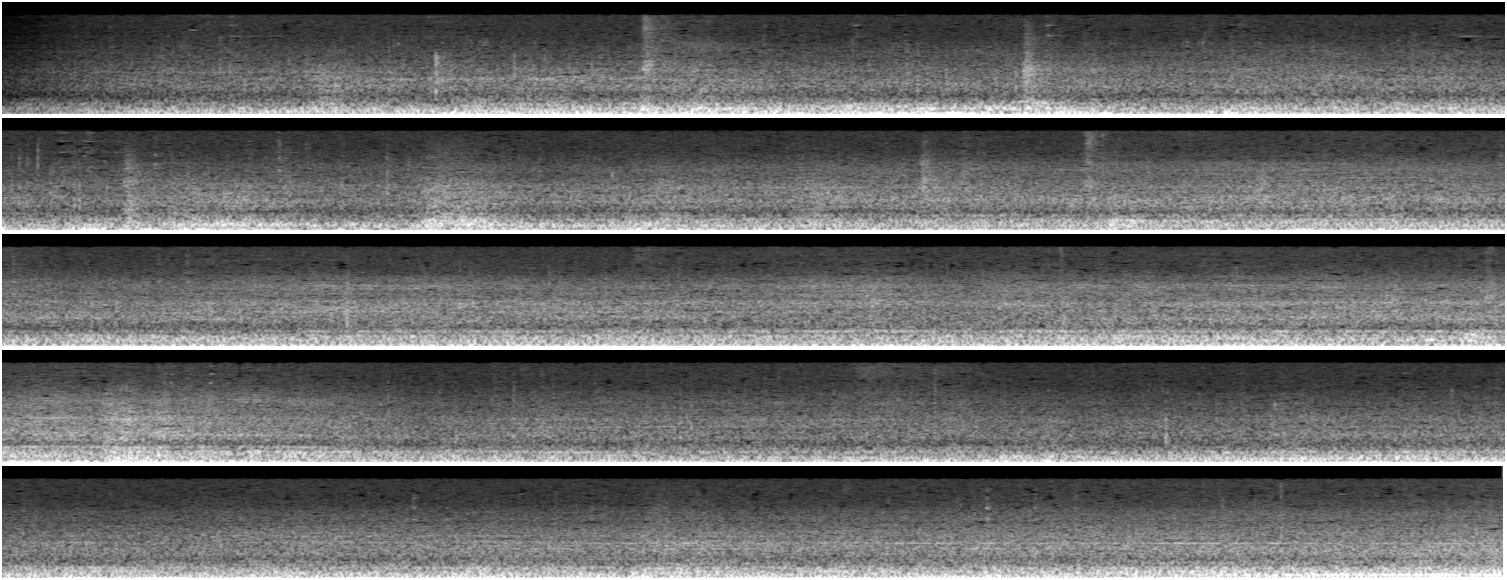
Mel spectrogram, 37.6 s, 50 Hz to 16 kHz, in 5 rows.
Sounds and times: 0.0s Passing by cars and trucks 37.5s

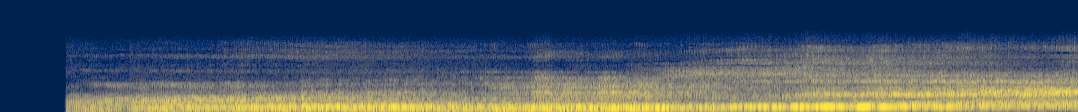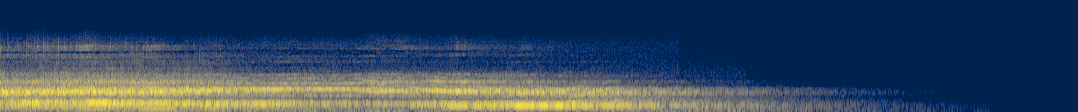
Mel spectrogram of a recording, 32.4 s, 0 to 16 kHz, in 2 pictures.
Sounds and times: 7.0s Distant monster Calling 26.8s

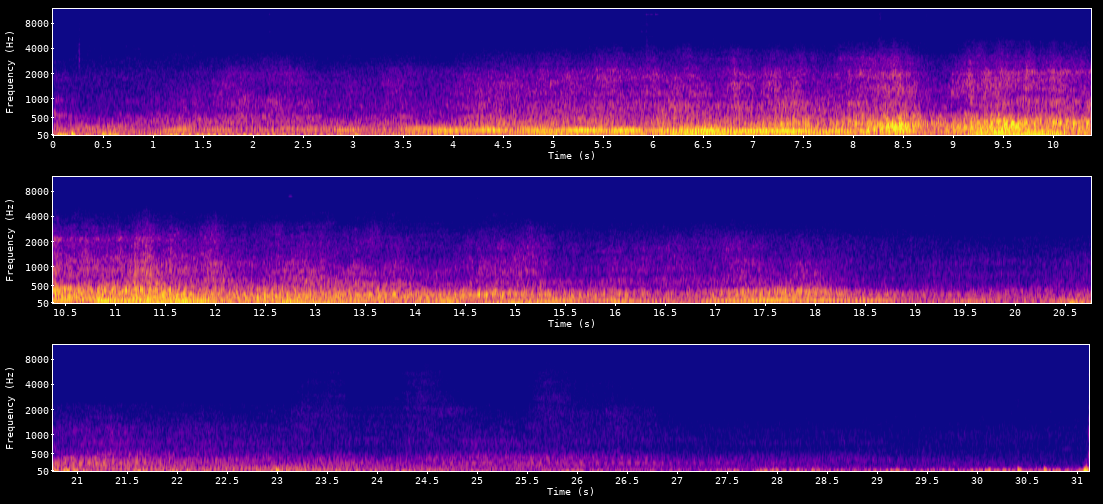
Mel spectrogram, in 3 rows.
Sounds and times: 0.0s B17 Flying Fortress 31.1s

